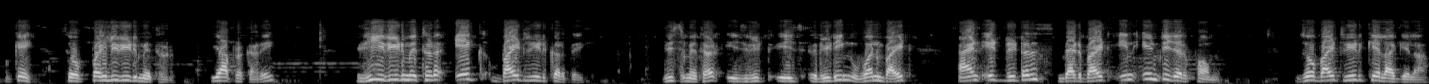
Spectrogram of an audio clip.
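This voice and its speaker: A man's voice: sits high, fairly bright tone, poor audio. A man with a Marathi accent giving a step-by-step lecture as an instructor, didactic, repeating points and asking rhetorical questions. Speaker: programming instructor.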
